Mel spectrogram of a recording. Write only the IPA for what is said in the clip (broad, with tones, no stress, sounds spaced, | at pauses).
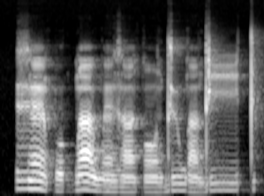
ɣ ɛ̃˦˨ p o˨ ɡ͡b ã˦˨ w ɛ̃˨ ɣ ã˨ k ɔ̃˨ d ɨ˧ w ã˨ d iː˦ t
